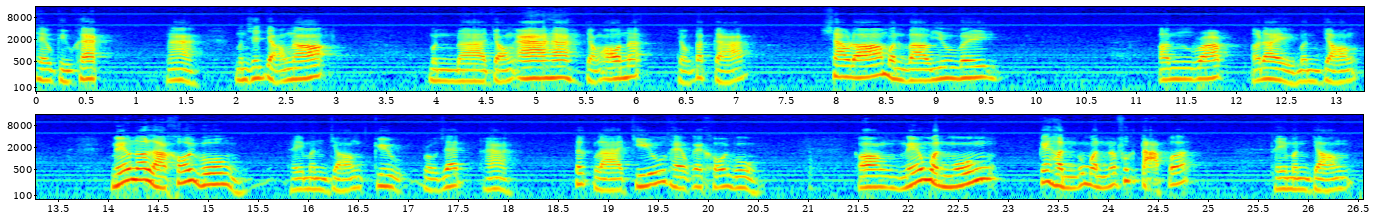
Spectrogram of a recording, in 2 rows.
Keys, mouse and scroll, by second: 0.6 click, 3.1 a, 4.5-26.5 middle drag.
